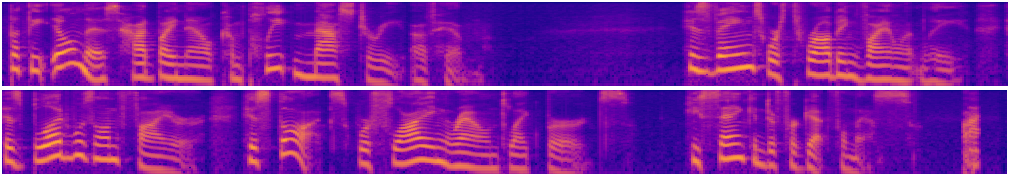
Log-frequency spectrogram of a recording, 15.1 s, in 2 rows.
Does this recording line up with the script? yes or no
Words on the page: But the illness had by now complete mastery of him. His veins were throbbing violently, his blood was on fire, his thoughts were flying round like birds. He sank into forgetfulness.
yes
